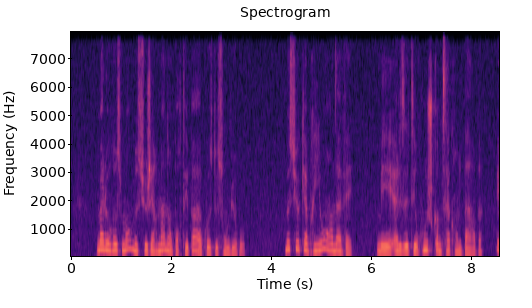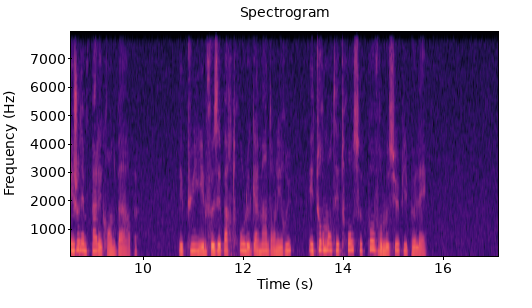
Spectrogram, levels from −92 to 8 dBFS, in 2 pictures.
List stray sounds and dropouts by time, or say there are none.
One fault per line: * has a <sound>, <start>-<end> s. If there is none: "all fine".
all fine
